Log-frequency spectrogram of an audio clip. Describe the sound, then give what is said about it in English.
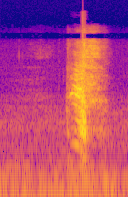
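A single sneeze bursts out sharply and fades within a fraction of a second, with no talking around it and only a faint low hum in the background. “oh, bless you.”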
